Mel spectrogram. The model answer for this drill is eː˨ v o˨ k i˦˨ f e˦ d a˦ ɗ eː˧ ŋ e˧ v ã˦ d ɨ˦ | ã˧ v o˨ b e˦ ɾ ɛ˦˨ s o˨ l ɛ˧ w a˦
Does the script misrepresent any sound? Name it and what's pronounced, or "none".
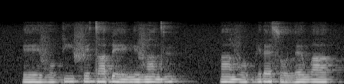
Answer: none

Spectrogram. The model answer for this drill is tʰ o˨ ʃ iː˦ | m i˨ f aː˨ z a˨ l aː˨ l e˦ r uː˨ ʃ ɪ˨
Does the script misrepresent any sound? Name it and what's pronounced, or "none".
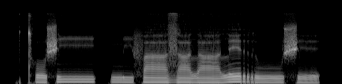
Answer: none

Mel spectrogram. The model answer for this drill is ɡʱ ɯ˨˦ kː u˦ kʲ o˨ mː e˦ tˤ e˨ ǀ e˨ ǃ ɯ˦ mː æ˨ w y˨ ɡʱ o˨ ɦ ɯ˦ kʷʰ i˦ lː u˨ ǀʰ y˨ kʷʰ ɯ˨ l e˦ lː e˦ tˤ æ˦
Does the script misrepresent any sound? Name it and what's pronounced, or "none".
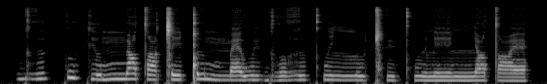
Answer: none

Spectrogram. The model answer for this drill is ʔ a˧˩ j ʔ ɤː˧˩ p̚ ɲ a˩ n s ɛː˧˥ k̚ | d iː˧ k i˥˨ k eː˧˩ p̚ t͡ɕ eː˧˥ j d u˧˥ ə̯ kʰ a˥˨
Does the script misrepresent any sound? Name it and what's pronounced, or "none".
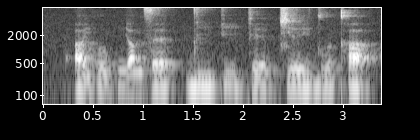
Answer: i˥˨ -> iː˥˨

